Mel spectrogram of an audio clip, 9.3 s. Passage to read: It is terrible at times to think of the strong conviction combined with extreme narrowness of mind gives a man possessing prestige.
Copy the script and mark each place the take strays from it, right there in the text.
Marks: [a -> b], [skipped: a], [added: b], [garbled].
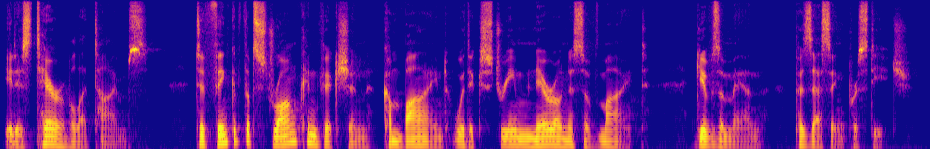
It is terrible at times to think of the strong conviction combined with extreme narrowness of mind gives a man possessing prestige.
